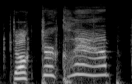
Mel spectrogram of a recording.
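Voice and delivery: high, drawn-out call. Acted. Character calls for the doctor, long high call. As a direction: stretch the name out, pitched high. Calling again, higher and drawn out.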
